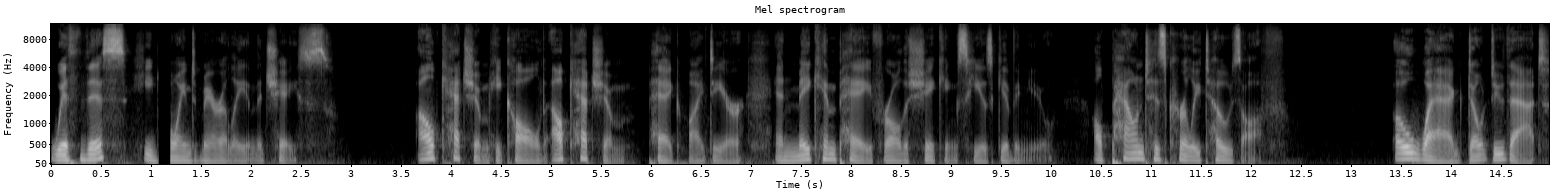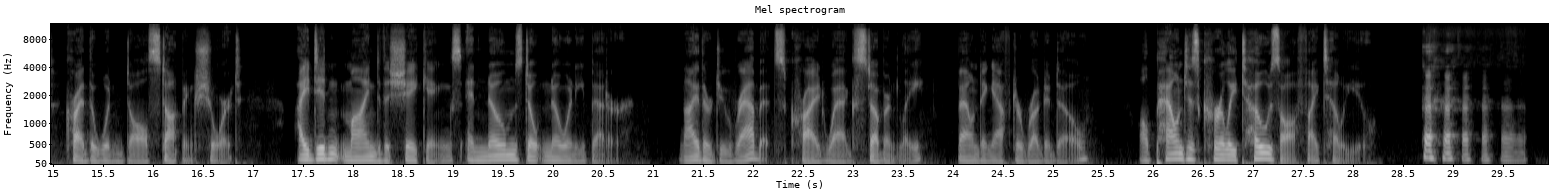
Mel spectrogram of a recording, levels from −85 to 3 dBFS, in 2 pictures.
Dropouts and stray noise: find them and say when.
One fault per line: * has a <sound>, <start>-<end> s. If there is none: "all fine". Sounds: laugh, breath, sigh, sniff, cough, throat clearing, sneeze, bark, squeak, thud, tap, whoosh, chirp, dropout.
* has a dropout, 1.1-1.2 s
* has a laugh, 28.7-29.8 s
